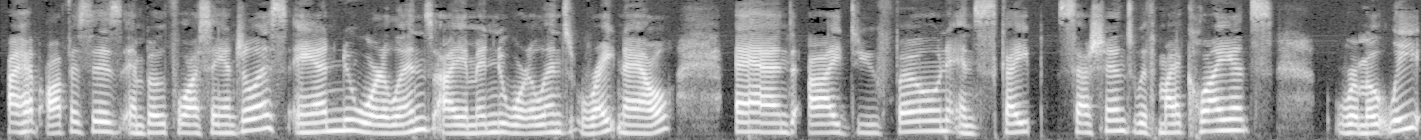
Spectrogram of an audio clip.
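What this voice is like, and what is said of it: Voice strained from a cold. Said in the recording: “Pardon my voice today. I am recovering from a cold ... It's a bit of a struggle to talk ... pardon any difficulties in understanding me”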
